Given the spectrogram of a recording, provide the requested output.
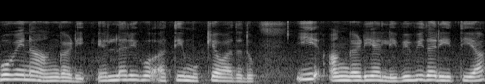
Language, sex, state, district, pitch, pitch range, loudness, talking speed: Kannada, female, Karnataka, Dakshina Kannada, 185 Hz, 170-200 Hz, -14 LUFS, 125 wpm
